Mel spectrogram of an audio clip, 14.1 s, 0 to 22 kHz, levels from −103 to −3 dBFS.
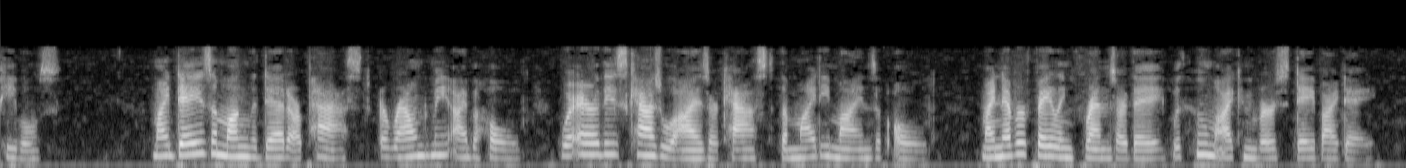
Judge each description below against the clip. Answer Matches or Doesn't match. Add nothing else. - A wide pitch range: Doesn't match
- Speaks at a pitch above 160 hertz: Matches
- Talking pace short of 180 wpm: Matches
